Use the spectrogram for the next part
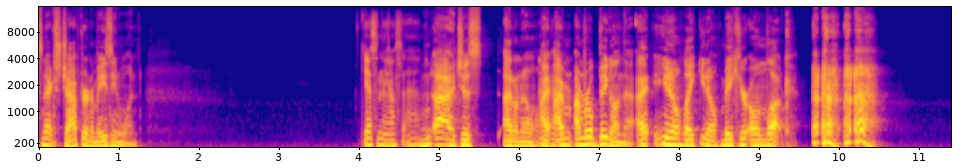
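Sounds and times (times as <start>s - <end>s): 
speech: 0.0s - 1.3s, 4.0s - 10.5s
aggressive throat clearing in harsh rasping bursts: 9.7s - 10.7s.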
